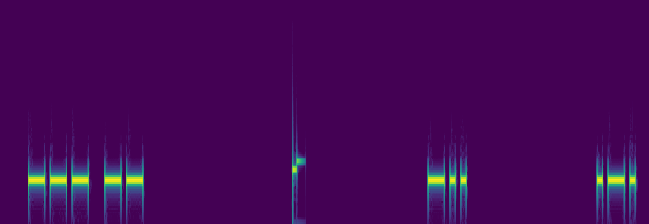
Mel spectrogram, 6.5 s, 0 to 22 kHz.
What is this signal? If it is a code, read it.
Morse code, heard as a keyed tone, about 22 wpm, spaced as for 9 wpm, 700 Hz. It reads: OM DR
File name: Top 90 QSO Elements - 8x Character Spacing - 22wpm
